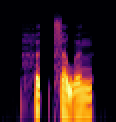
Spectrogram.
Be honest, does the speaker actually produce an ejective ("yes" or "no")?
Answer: no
